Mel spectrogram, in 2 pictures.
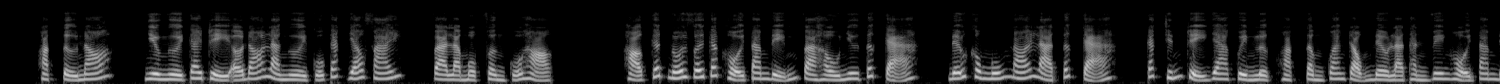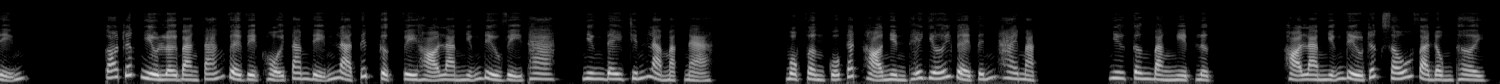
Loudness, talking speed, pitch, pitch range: -21 LUFS, 220 wpm, 245 Hz, 215-285 Hz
